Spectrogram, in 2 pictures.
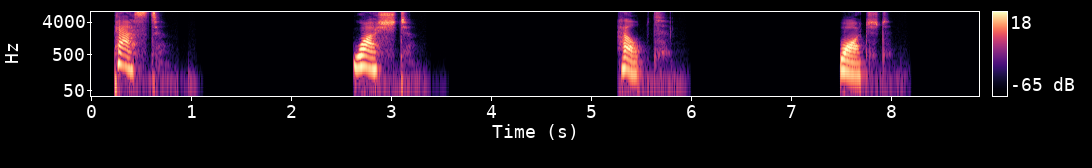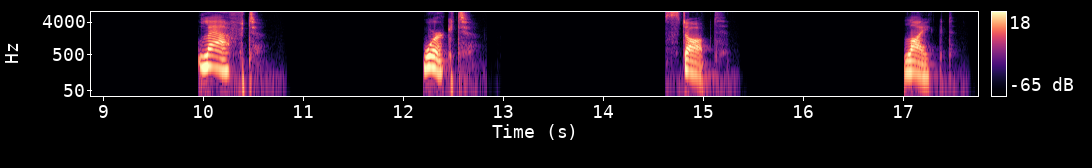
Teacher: if the last letter of the word ends in a voiceless consonant the E is silent and the D is pronounced as t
